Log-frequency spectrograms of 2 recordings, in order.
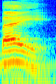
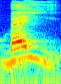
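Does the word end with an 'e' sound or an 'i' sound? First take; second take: e; i. First: The word ends with an 'e' sound. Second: The word ends with a clear 'i' sound. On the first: The speaker calls it wrong. "bukan bai" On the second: The speaker calls it right. "hati-hati bunyinya i"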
